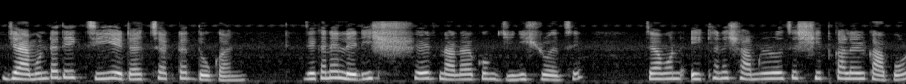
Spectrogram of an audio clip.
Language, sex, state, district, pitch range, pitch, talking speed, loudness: Bengali, female, Odisha, Malkangiri, 235-275 Hz, 260 Hz, 120 wpm, -17 LUFS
